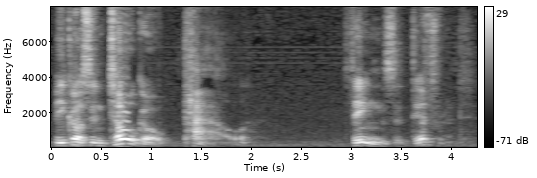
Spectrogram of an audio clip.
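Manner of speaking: loud, folksy put-down with punched words; gentleman farmer. Acted. Boss schooling the boy on business in Togo, gentleman farmer. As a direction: lecture him like a gentleman farmer. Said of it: "I'm doing my gentleman farmer number".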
